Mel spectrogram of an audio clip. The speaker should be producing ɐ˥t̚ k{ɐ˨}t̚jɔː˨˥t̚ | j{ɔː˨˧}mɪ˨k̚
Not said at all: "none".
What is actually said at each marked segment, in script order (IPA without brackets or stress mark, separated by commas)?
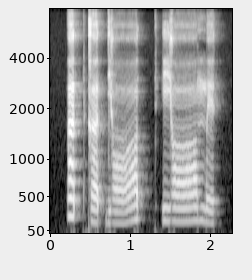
ɐ˨, ɔː˨˧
